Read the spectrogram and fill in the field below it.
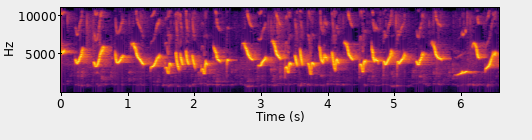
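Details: White-rumped shama, known locally as murai batu, in loud, excited full song: rapid tumbling sequences of high whistled slurs and short chips, many notes per second, ending with one lower rising whistle.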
